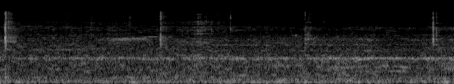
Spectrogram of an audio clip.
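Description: Open-air city street ambience: a steady low rumble of traffic, a steady high tone held throughout, and three sharp clicks about a second and a half apart.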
